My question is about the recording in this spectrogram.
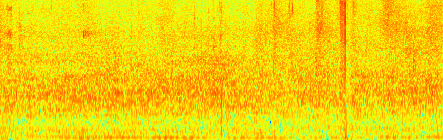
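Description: Steady background noise with a low hum, with a brief click about three and a half seconds in.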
